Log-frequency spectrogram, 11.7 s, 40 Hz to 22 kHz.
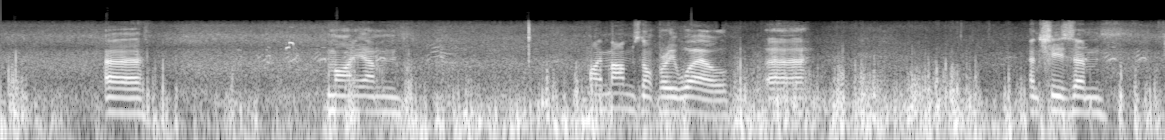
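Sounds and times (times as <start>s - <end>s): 
seaside wind rushing in Dover: 0.0s - 11.6s
speech: 1.0s - 1.6s, 3.3s - 4.2s, 5.9s - 8.2s, 10.3s - 11.6s
loud honking bird calls: 1.9s - 4.8s, 11.0s - 11.6s.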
